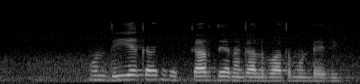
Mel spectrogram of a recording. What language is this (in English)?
Punjabi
